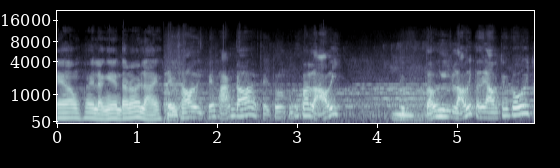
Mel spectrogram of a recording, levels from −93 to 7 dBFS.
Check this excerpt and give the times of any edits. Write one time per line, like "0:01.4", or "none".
0:01.3

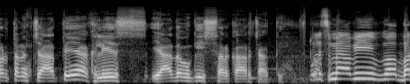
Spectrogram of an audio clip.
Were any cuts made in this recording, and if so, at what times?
0:02.9

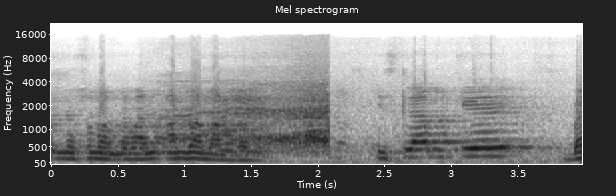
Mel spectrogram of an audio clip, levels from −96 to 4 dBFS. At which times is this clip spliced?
0:02.1

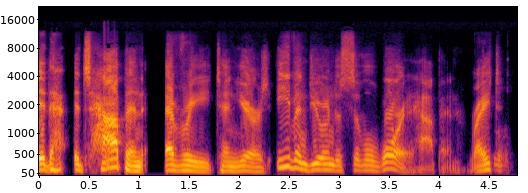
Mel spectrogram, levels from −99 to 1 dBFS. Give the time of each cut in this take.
0:01.1

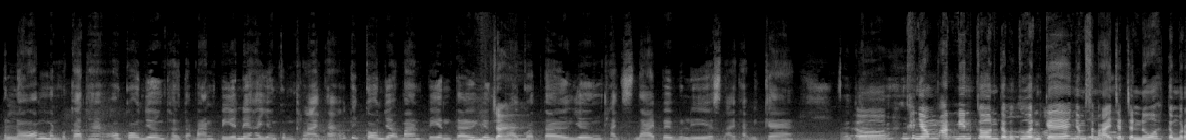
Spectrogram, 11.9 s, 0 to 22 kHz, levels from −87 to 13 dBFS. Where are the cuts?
0:08.4

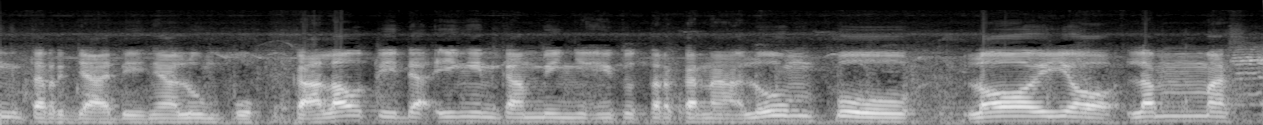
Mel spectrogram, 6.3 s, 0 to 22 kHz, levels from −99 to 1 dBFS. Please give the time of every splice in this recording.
0:01.4

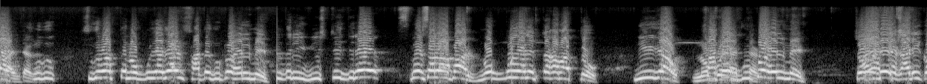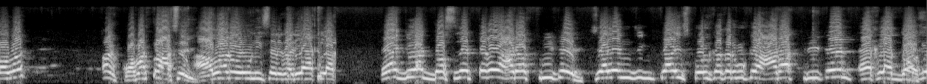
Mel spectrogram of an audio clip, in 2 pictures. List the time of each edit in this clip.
0:02.8
0:12.7

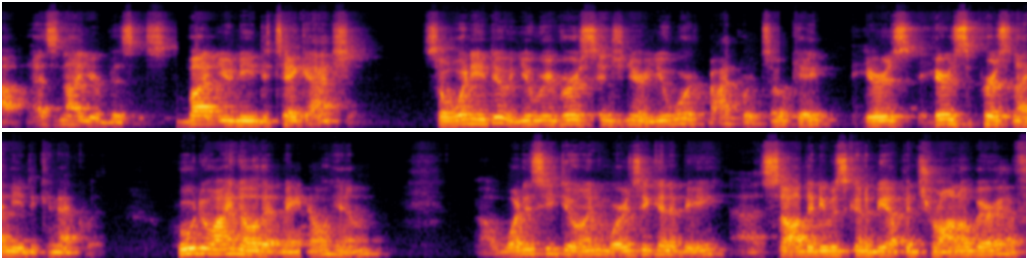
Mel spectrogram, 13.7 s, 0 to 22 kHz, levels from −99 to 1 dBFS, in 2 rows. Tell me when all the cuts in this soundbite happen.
0:01.0

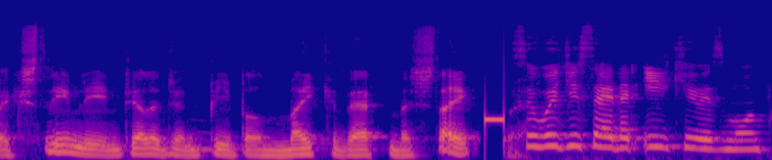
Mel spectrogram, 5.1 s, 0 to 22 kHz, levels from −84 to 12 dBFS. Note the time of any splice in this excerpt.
0:03.3

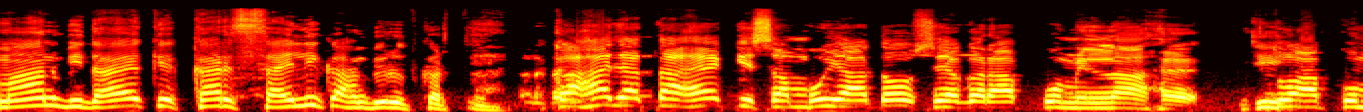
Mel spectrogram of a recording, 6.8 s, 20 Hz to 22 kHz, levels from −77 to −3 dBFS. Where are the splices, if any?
0:02.7

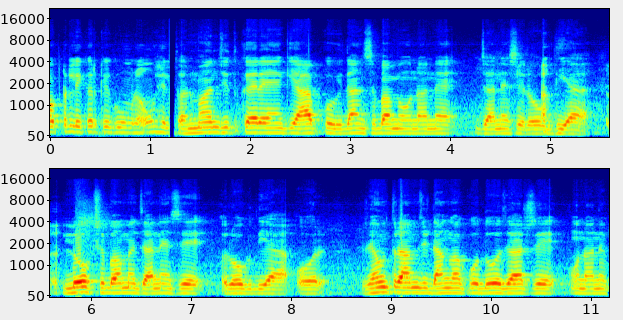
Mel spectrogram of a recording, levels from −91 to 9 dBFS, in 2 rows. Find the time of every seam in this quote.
0:01.1

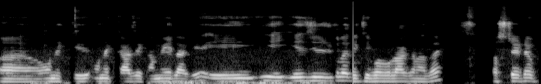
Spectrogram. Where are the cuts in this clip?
0:03.5

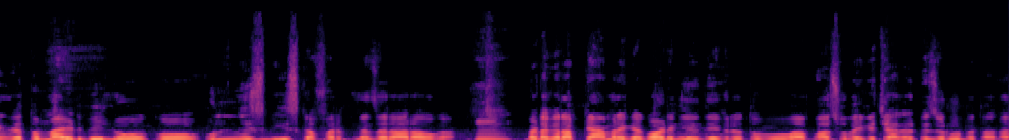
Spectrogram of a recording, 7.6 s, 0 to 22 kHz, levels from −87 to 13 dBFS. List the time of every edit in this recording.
none

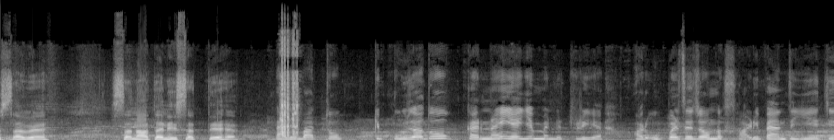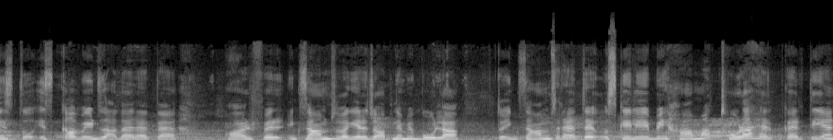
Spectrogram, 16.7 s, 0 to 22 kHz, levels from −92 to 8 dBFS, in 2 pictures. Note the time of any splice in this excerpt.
0:02.6

